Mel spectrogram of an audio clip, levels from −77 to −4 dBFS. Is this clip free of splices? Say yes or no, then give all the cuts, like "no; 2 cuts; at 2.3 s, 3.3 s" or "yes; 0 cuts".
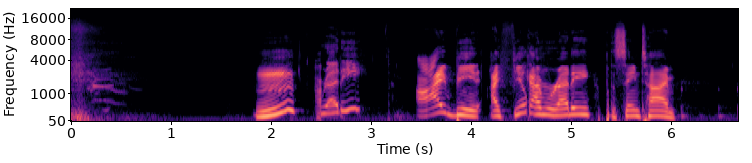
no; 4 cuts; at 2.5 s, 4.1 s, 4.6 s, 5.4 s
